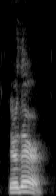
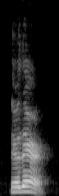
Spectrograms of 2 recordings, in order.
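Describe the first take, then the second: Both takes have the same delivery.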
